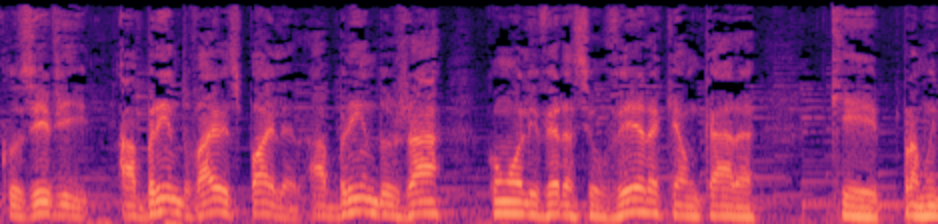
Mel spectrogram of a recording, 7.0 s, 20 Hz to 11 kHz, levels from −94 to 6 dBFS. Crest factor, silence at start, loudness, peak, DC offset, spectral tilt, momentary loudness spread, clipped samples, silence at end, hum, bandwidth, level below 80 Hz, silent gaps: 14 dB; 0 s; -21 LUFS; -6 dBFS; under 0.1%; -6 dB/octave; 7 LU; under 0.1%; 0 s; none; 10.5 kHz; -42 dBFS; none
